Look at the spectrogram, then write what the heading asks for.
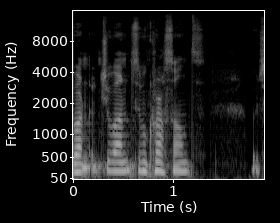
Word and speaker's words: croissant: Um So, uh the we say croissant, but I do believe it's a I think we're wrong. We are wrong cuz we sound like it's spelled Q U. Croissant. We're nearly saying quack.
